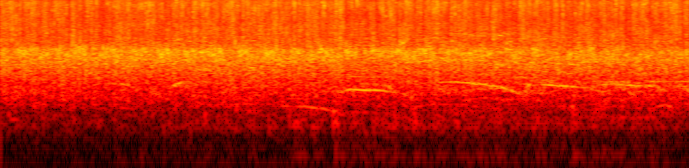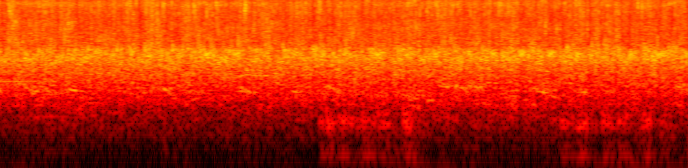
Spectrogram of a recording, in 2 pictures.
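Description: A large crowd cheers and roars steadily in an open stadium.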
